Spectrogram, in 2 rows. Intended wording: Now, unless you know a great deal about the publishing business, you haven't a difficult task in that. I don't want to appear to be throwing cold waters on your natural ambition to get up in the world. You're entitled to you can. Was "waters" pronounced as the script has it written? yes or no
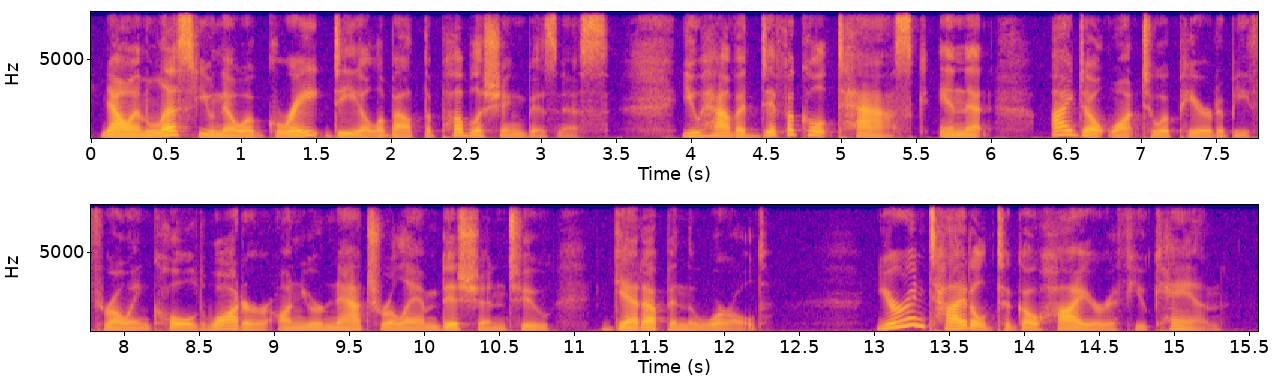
no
